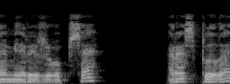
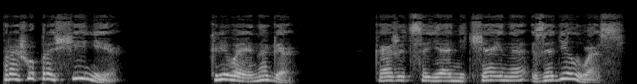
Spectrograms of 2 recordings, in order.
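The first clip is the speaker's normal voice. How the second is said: exaggeratedly polite, raised high; overly courteous, sugary apology; 6 semitones higher than usual. A narrator's reading. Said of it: "очень вежливо сказал". (подчёркнуто вежливо)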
